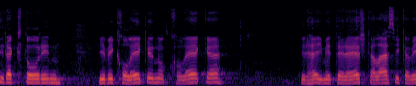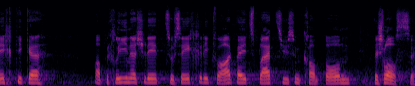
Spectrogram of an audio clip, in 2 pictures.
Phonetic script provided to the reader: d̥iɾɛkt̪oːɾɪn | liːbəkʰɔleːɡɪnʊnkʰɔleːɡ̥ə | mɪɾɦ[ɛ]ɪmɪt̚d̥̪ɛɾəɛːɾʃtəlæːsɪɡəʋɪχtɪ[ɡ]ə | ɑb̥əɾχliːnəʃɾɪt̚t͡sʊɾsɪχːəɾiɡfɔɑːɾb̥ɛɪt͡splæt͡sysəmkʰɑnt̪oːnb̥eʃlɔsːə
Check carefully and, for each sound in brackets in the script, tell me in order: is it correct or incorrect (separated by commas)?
correct, correct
